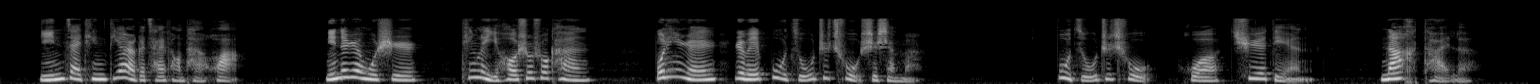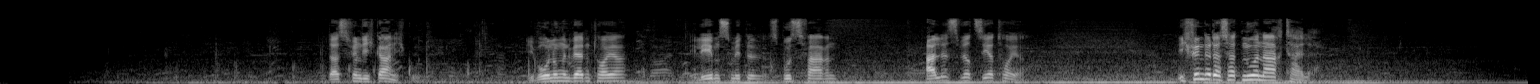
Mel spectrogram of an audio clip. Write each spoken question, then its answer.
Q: 您的任务是听了以后说说看柏林人认为不足之处是什么。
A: 这位柏林人认为不足之处是一切都会变得很贵。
